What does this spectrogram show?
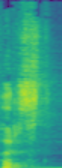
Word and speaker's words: prst: Ostatnia rzecz to wyrazy, które nie posiadają w pisowni żadnej samogłoski, a w wymowie tworzą nam y. Takim przykładem chociażby jest słowo prst, czyli palec, a także sama nazwa kraju chorwacka. Tam też będzie to y.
